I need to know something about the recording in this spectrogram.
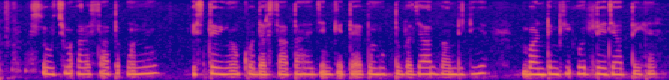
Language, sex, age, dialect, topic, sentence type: Hindi, female, 46-50, Kanauji Braj Bhasha, banking, statement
